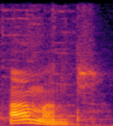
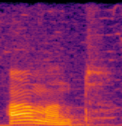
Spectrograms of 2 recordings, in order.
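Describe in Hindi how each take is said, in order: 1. L की आवाज़ silent रहती है। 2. L की आवाज़ साइलेंट रहती है।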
